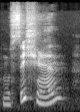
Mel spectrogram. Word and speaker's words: musician: And then musician. The suffix chen attracts the stress on the to the preceding syllable.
